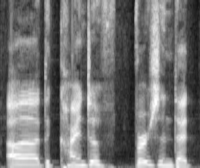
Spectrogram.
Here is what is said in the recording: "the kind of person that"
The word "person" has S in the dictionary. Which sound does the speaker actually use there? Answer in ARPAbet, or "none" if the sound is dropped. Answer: SH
